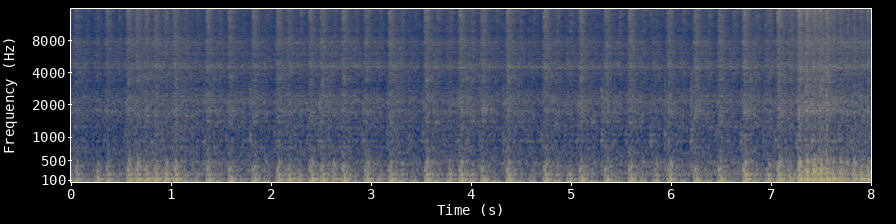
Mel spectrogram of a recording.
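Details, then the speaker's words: 1993 Honda Fourtrax 300 ATV: slow, loping, uneven single-cylinder idle that sounds ready to die. Owner thinks it idles far too low; it previously quit after about 10 minutes with rod-knock sounds. Rough low idle. "it runs and it idles. It just does that. And I think it's idling way too low to be running."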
